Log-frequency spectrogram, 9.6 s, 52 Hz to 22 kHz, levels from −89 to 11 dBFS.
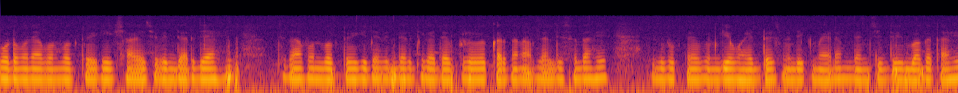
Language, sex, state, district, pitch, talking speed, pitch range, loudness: Marathi, male, Maharashtra, Aurangabad, 130 Hz, 170 wpm, 125-130 Hz, -15 LUFS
